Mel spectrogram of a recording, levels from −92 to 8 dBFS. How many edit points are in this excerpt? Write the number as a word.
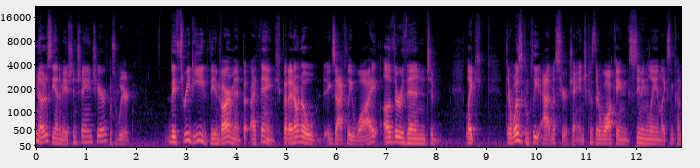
zero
